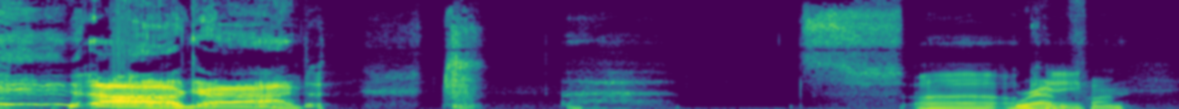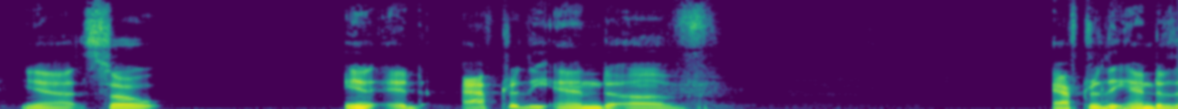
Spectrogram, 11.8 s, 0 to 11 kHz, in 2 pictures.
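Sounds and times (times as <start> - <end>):
speech: 0.4 - 3.0, 4.6 - 6.8, 7.6 - 9.5, 11.2 - 11.7
breathy exhale: 1.8 - 3.4
sneeze: 2.2 - 2.5.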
